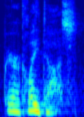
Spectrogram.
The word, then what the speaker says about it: parakletos: You need to put a long line above the E there because long E in Greek is an A, parakletos.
